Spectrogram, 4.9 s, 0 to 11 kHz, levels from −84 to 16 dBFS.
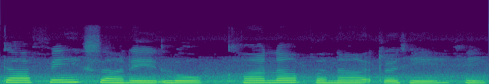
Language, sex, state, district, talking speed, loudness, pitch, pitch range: Hindi, female, Madhya Pradesh, Dhar, 85 wpm, -12 LUFS, 240 Hz, 225-270 Hz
